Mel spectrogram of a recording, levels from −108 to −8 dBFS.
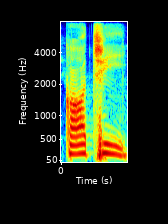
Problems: none marked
